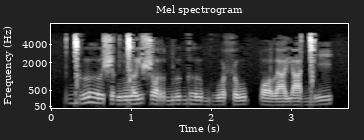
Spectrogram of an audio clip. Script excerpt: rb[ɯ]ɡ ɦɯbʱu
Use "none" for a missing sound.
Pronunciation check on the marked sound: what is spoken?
ɯ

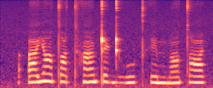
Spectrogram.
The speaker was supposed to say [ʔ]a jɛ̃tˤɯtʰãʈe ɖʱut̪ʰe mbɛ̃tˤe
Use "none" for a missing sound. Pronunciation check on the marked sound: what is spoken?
ʔ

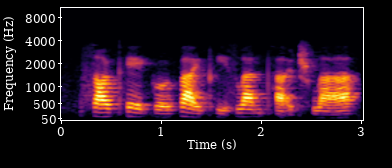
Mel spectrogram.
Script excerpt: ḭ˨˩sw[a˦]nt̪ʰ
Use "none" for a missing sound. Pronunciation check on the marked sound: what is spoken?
a˦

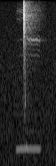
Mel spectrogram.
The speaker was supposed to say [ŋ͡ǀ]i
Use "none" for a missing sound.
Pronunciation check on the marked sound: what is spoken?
ŋ͡ǀ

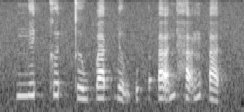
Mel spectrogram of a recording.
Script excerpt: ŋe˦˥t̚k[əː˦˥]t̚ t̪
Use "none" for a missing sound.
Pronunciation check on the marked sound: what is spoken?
ə˦˥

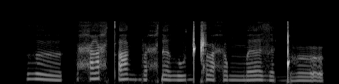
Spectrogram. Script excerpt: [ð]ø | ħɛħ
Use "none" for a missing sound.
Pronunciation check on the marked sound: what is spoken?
ð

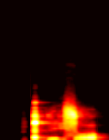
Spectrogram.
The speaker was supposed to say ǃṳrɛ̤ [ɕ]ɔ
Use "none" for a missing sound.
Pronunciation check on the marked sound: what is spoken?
s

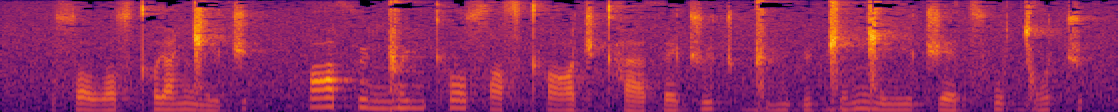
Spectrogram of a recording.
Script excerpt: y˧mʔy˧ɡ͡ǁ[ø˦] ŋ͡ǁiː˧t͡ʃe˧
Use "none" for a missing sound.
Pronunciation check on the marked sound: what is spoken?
e˦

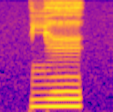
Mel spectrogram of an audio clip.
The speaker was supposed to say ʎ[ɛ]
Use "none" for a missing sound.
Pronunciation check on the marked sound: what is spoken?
e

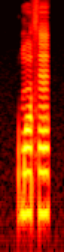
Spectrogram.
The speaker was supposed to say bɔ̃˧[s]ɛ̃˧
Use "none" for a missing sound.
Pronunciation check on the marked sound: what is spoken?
s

